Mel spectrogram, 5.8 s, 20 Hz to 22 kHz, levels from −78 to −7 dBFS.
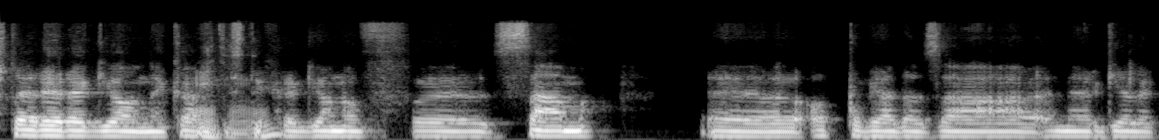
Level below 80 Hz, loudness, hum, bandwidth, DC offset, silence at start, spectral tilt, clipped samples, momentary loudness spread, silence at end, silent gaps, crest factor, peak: -44 dBFS; -17 LUFS; none; 12.5 kHz; 0.2%; 0 s; -6.5 dB/octave; under 0.1%; 8 LU; 0 s; none; 16 dB; 0 dBFS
